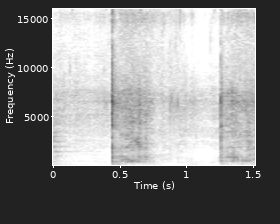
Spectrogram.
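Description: Pumpkin halwa is stirred as it fries in ghee in a pan, two brisk scraping strokes with a soft sizzle between them, close and alone.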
